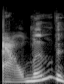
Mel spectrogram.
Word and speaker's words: almond: Yeah, it's not an almond. Yes, it is. It's an almond. The Oh, it's an almond. It The L is silent.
